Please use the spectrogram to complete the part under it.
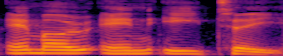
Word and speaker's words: Monet: There's a famous painter, M O N E T.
